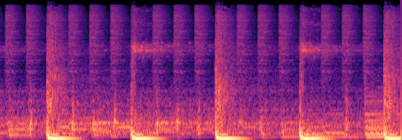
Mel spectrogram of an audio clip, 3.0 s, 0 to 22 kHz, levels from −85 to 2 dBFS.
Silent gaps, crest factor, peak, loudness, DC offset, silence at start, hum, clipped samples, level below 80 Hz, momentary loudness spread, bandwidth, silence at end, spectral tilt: none; 8 dB; 0 dBFS; -11 LUFS; under 0.1%; 0 s; none; 5%; -10 dBFS; 9 LU; 17.5 kHz; 0 s; -6.5 dB/octave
